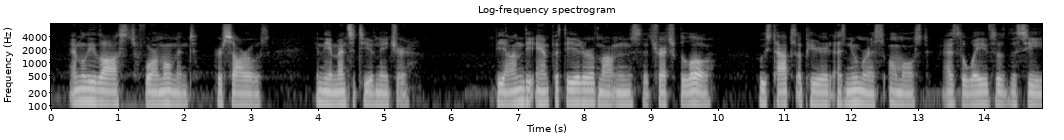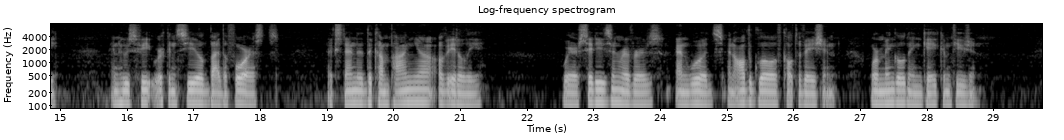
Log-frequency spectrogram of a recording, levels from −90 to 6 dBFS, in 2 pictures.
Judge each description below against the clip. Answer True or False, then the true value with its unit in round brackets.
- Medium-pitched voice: False (105 Hz)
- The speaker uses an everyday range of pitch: False (1.8 semitones)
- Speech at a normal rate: False (125 wpm)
